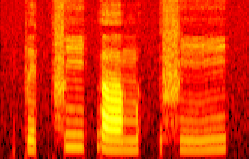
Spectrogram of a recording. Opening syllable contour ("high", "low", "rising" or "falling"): low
